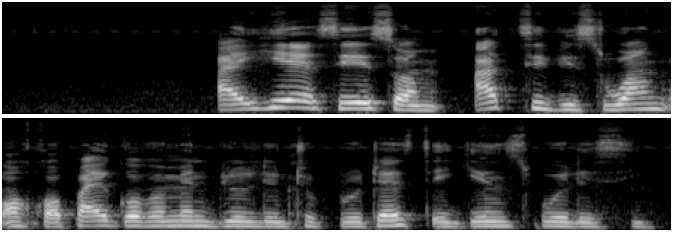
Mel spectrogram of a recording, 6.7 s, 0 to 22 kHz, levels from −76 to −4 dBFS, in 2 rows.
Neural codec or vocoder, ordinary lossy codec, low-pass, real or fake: none; Opus, 64 kbps; 19.8 kHz; real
